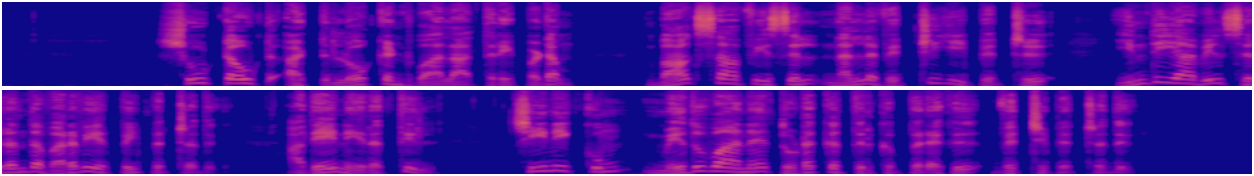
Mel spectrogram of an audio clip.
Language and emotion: Tamil, neutral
